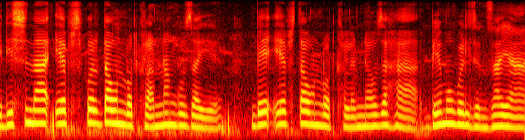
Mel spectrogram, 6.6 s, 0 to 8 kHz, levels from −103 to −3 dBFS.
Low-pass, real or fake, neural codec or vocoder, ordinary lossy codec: none; real; none; none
